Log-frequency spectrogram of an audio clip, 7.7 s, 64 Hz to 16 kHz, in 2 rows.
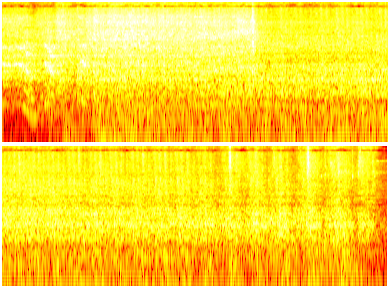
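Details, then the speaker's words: Small Nissan truck parked about 8 years, after new fuel pump and fuel lines: catches and runs uneven and rattly with loose ticking, like a cam, bad gas or out of time; head found not flat. "little dogger rattles like it's got a cam in it or bad gas it does the same time or that add gas or out of time and you'll get that"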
